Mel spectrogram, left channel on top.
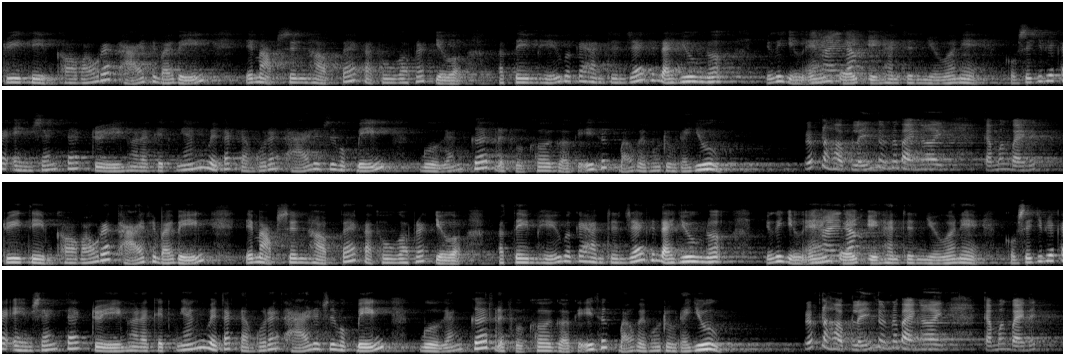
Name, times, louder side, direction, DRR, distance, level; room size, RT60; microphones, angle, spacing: voice 1, 0.0-4.8 5.1-17.8, right 4 dB, 70° right, 12 dB, 0.5 m, -23 dB
voice 2, 8.0-8.6 18.6-20.9, right 3 dB, 40° right, 11 dB, 1.0 m, -28 dB
20.0 x 19.0 x 6.9 m, 2.2 s
head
